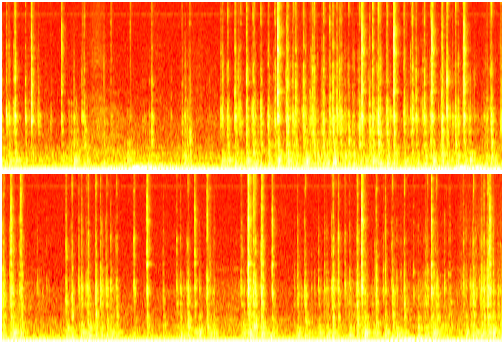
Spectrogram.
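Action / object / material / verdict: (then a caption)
tap / plastic computer keyboard / plastic / none. Both hands type with fingertips on a black plastic full-size computer keyboard resting on a wooden desk. The result is a steady stream of short, dry key clicks with bright, sharp edges over a low, dull thud.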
